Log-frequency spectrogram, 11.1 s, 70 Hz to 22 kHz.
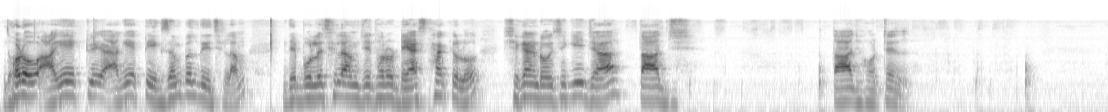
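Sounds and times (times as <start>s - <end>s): person speaking: 0.0s - 10.2s
marker writing on whiteboard: 5.9s - 11.0s.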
